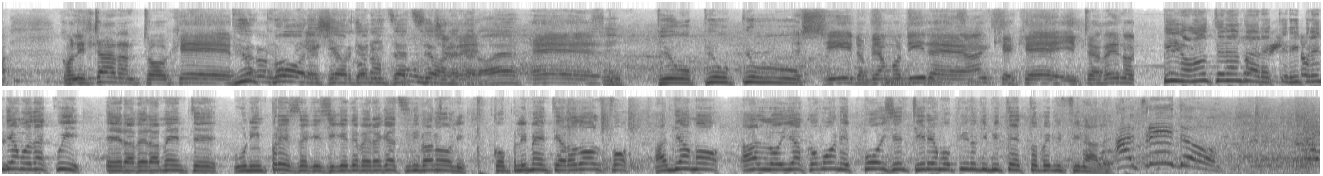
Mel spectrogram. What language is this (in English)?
Italian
